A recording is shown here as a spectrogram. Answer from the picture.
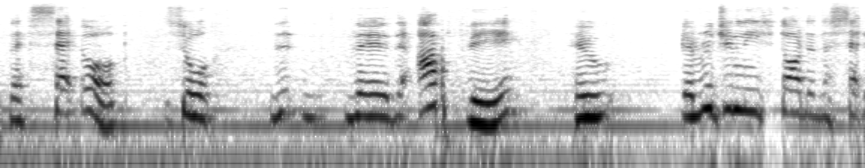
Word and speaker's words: Abwehr: So in the German Abwehr, it's pronounced Abwehr, but it's spelled A-B-W-E-H-R.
